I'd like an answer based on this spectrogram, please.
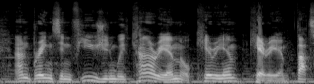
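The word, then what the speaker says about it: Kyurem: Look, here the big thing is that Pokemon decides to steal from the Digimon pot and brings in fusion with Kyrium, that's how you pronounce it, with Kyrium White or Kyrium Black.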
